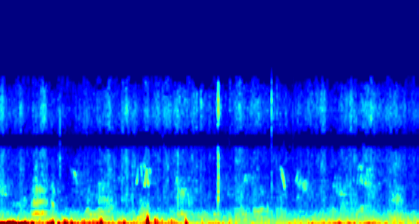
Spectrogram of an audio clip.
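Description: Dogs' paws scuffling and pattering on dry leaves and dead grass as two dogs play-wrestle and chase, loudest in the first second and a half, over a low rumble.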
